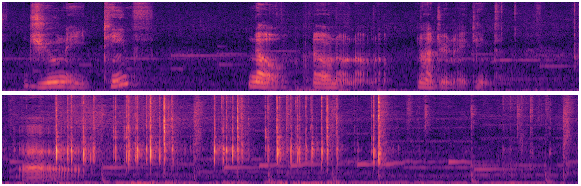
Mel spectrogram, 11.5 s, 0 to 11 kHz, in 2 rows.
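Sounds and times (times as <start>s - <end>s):
speech: 0.2s - 1.5s, 2.4s - 5.0s, 5.9s - 6.9s
typing on a computer keyboard: 5.7s - 9.7s.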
